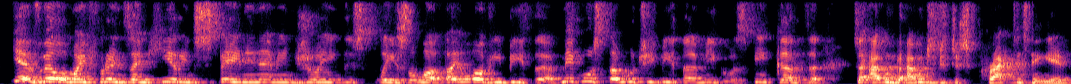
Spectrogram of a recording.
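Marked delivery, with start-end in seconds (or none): 0.1-8.2 imperfect, high-pitched fake Russian accent. Speaker shows how he talked when introduced as a Russian guy: put-on Russian accent. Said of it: "introduce you as being a Russian guy".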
